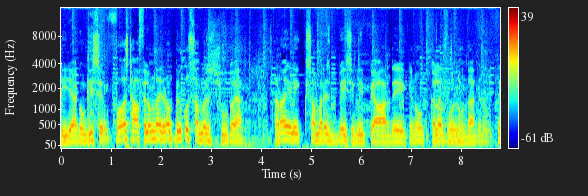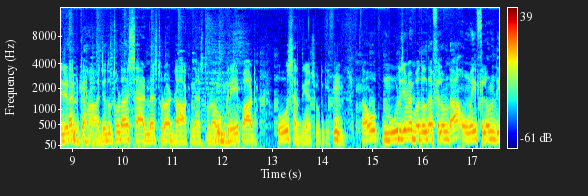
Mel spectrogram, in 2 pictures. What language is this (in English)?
Punjabi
